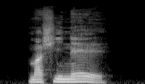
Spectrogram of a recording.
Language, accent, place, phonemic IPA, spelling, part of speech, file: German, Germany, Berlin, /maʃiˈnɛl/, maschinell, adjective, De-maschinell.ogg
- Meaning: mechanical, automatic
